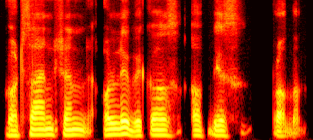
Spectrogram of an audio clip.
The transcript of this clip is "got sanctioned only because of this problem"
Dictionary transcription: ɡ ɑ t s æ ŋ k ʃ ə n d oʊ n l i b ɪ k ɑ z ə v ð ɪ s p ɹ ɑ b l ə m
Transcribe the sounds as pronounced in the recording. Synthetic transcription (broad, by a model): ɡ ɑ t s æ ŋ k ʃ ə n oʊ n l i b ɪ k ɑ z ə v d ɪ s p ɹ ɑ b l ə m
